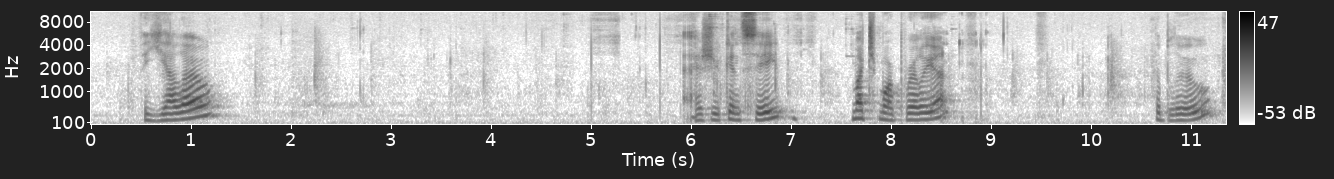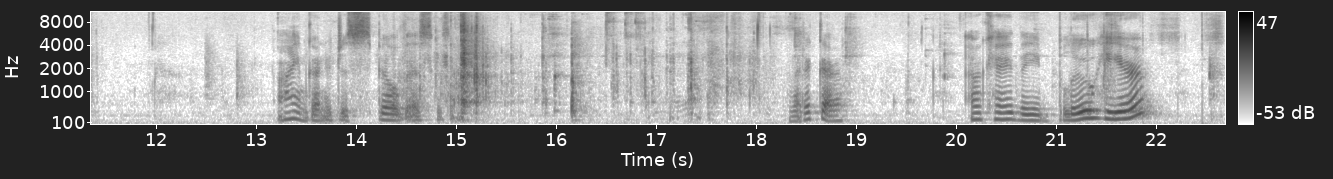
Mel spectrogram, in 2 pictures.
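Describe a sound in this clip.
An elderly woman speaks calmly and clearly, close to a microphone, with pauses between phrases.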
